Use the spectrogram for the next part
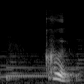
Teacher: вимовляємо його з перешкодою нам наче Щось заважає його вимовити к і глухо вимовляємо це глухий приголосний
